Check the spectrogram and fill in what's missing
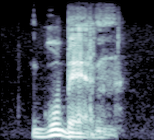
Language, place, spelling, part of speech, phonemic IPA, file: Occitan, Béarn, govèrn, noun, /ɡuˈβɛɾn/, LL-Q14185 (oci)-govèrn.wav
- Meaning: government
